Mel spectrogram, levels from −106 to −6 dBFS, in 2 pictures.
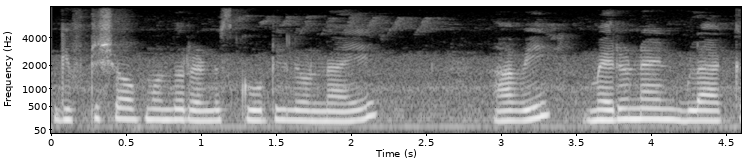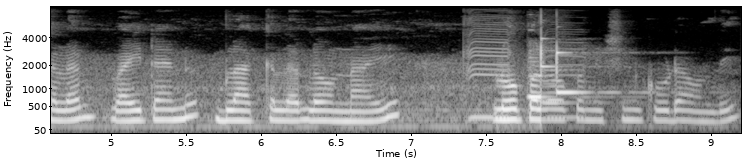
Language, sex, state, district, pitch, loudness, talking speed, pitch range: Telugu, female, Telangana, Mahabubabad, 210 Hz, -19 LUFS, 150 wpm, 200-220 Hz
